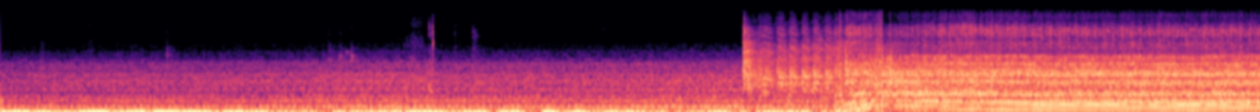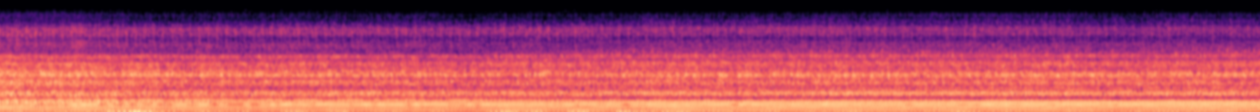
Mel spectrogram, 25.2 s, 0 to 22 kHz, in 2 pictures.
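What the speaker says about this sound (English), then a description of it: "That was the first startup with the Sharkworks bypass" A 2019 Porsche 911 GT3 RS fitted with a Sharkworks bypass center muffler delete cranks and fires up about eight seconds in, flaring loudly before settling into a steady, rich idle with no talking.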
